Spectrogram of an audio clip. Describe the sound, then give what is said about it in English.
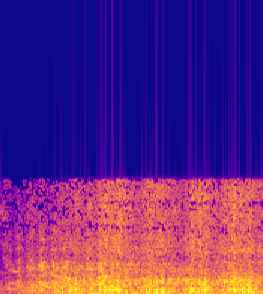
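A train rushes steadily along the tracks, a continuous broad rumble with faint rhythmic clatter of wheels and a hiss over the top, holding a fairly constant loudness throughout. “A silver bullet surged on, snaking its snake-like form like a snake snaking along a snake-like line.”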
